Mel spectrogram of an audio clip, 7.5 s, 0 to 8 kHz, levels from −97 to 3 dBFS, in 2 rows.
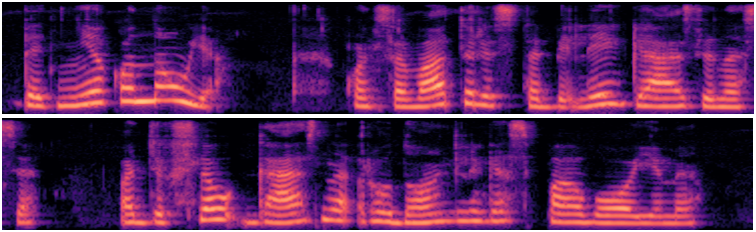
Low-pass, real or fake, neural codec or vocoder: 7.2 kHz; real; none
